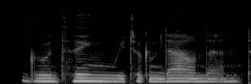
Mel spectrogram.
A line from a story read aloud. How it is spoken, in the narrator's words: Titus murmured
